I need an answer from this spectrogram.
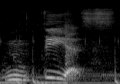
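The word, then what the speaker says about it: nymphios: and that word is pronounced Nymphaeus.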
